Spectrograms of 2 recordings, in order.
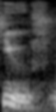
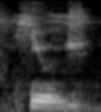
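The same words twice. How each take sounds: First: "Hughes" with a breathy h and a long u, ending in s; correct Hughes. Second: "huge" said slowly as the English word for big; "huge" drawn out with a hard j, slow; wrong huge. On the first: Teaching a friend the name: "Hughes" said carefully. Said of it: "Es Hughes, no es huge". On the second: Contrasting the wrong word for a friend: slow "huge". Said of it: "no es huge". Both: Shown as a demonstration.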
